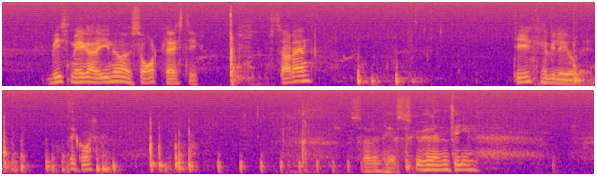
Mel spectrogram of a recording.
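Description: A man talks calmly and steadily into a close microphone.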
